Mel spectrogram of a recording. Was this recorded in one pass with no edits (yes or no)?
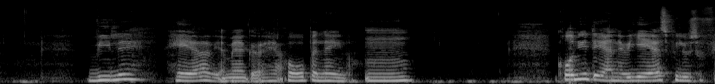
yes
